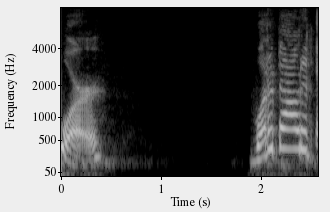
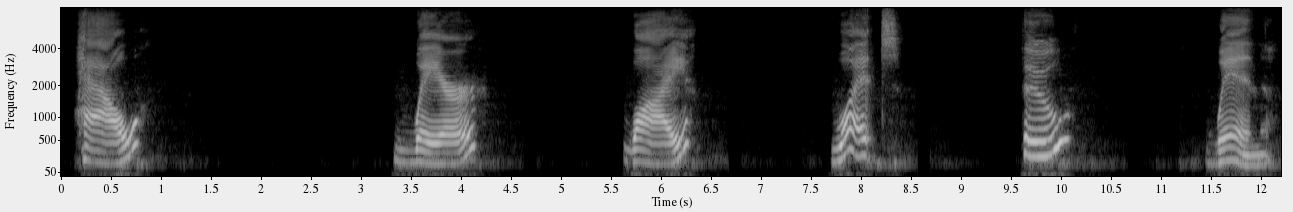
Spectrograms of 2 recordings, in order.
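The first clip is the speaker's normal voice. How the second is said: each question word alone, spaced out for the class to echo; model words for repeating; 7 semitones lower, much slower than usual. Shown as a demonstration. Teacher leads her class in reading question words, each one spaced out. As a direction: say each word clearly and wait for them to repeat. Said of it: "Read them with me".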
